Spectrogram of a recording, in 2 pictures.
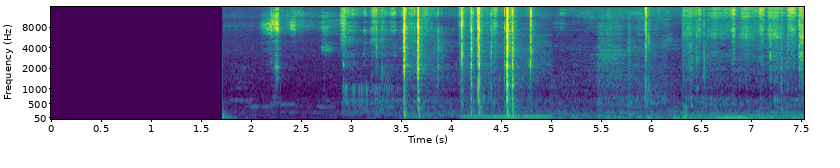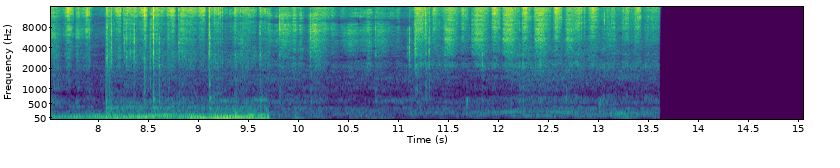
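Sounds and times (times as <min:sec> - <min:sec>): low rumble: 0:04.8 - 0:09.8.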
